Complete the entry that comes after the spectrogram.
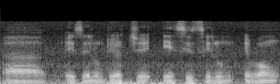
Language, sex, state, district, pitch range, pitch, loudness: Bengali, male, West Bengal, Malda, 90-95 Hz, 90 Hz, -16 LUFS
